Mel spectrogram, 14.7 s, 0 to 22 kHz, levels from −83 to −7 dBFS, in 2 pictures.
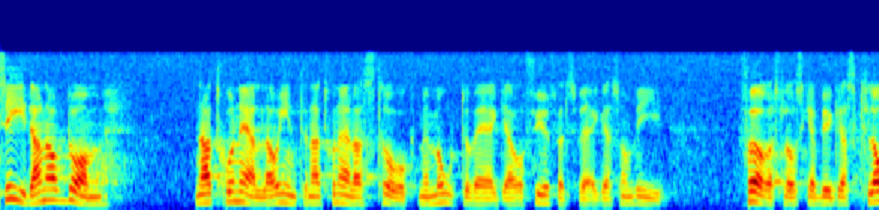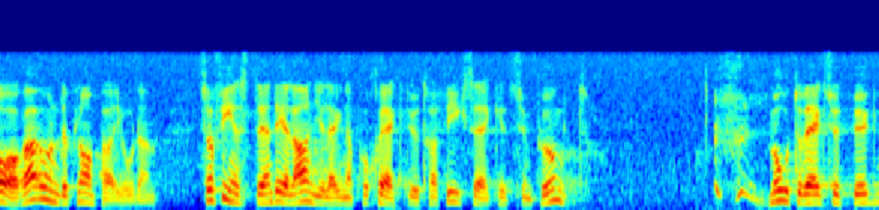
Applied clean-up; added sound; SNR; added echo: neural mask model Resemble Enhance denoiser.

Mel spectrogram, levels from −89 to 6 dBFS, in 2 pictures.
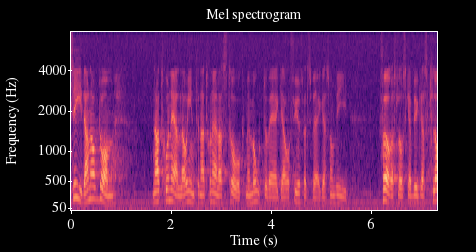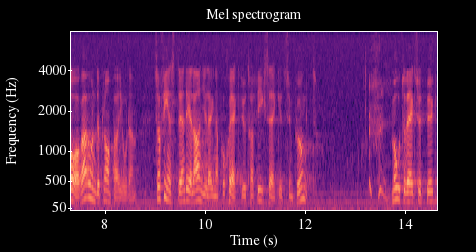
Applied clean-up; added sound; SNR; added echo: none; Cough; 14 dB; none.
